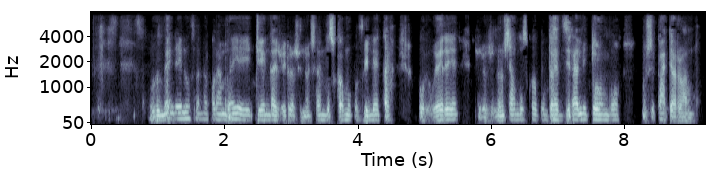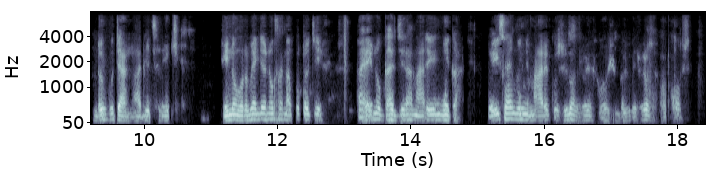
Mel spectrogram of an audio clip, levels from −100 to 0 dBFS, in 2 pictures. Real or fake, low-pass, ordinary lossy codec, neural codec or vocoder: fake; 7.2 kHz; MP3, 48 kbps; codec, 24 kHz, 1.5 kbps, HILCodec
